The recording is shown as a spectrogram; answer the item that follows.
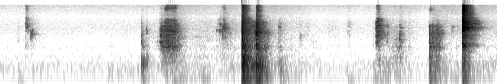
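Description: Rotary cutter and acrylic quilting ruler handled on a cutting mat while trimming a paper-pieced block: a scatter of short scrapes and knocks, the loudest about three seconds in and another just before the end.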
